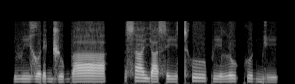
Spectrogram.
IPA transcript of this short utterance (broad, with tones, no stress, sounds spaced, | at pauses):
β i˨ ɣ ʊ˨ ɾ ɪ˦ d͡ʒ u˨ b aː˦ | s ã˦ j a˨ s iː˨ tʰ uː˦ p i˨ l u˦ kʷ i˦ ɡ͡b i˨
